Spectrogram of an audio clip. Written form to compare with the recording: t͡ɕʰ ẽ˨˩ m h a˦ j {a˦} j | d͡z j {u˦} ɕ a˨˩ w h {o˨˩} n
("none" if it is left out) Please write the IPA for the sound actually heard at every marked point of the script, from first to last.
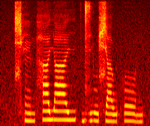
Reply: a˦, u˨˩, o˨˩

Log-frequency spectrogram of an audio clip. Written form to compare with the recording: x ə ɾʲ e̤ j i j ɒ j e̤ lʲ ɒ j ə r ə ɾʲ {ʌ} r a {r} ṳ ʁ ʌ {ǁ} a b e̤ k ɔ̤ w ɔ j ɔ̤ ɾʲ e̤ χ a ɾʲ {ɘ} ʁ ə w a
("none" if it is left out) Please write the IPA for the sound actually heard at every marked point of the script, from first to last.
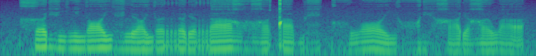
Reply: ʌ, ʁ, ǃ, ɘ

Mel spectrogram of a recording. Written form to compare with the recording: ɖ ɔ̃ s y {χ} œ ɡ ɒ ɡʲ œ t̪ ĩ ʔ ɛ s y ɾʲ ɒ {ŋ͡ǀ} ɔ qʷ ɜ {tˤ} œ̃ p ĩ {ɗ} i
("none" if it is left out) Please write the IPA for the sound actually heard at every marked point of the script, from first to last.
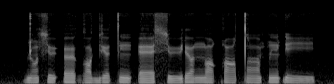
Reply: ʔ, n̪, tˤ, ɗ

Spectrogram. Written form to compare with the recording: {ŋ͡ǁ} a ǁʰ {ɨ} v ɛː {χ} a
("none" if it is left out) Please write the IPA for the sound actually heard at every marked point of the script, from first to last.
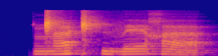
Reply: ŋ͡ǁ, ɨ, χ

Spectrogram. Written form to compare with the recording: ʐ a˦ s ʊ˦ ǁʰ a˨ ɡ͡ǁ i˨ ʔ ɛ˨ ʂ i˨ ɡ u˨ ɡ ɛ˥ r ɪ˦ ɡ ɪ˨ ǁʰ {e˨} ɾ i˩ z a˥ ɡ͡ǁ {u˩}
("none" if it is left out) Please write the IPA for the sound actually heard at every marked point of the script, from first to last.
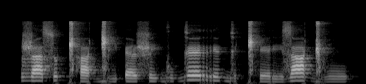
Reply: e˨, u˨

